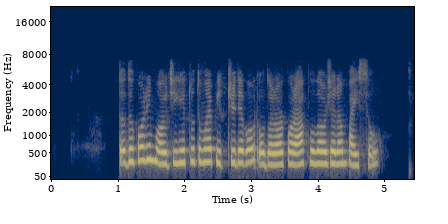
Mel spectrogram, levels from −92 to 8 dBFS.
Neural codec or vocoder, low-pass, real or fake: codec, 24 kHz, 0.9 kbps, WavTokenizer, medium speech release version 2; 7.2 kHz; fake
